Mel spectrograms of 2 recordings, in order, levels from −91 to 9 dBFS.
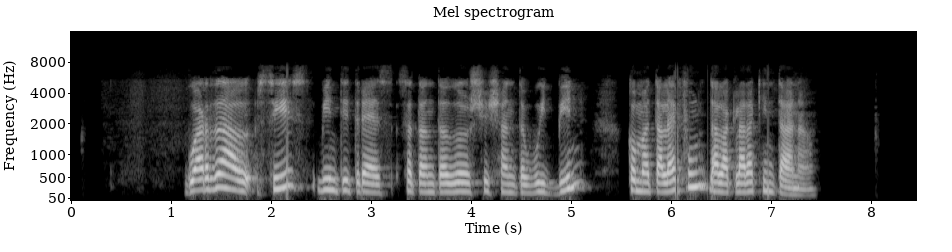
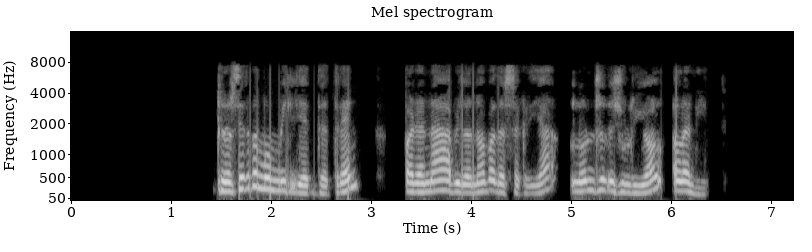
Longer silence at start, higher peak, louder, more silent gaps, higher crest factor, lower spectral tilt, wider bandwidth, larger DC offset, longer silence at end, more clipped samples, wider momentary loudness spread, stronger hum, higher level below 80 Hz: second, 1.15 s vs 1.45 s; about the same, -2 dBFS vs -2 dBFS; about the same, -18 LUFS vs -16 LUFS; second, 5.50-5.57 s vs 3.15-3.32 s, 4.88-4.98 s; about the same, 16 dB vs 16 dB; about the same, -6 dB/octave vs -5.5 dB/octave; about the same, 7.4 kHz vs 7.8 kHz; neither; first, 1.05 s vs 0.9 s; neither; about the same, 8 LU vs 8 LU; neither; second, -62 dBFS vs -54 dBFS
